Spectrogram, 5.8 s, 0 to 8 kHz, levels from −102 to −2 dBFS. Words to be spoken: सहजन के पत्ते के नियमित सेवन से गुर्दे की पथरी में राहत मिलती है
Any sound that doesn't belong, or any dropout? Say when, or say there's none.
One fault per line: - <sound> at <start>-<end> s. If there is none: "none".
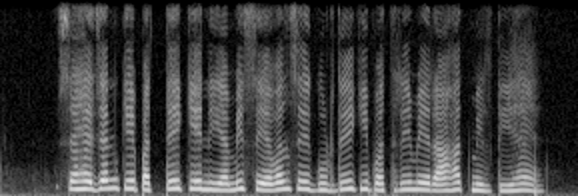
none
